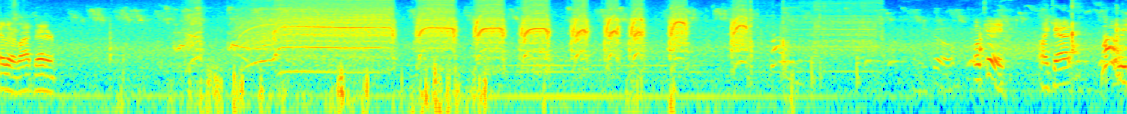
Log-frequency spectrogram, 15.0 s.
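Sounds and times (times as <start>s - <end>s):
cordless drill driving screws: 2.3s - 11.8s.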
